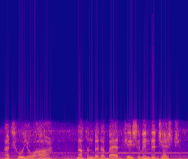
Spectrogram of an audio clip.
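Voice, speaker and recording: A man's voice: mid-range voice, fast, natural voice. A man playing a grouchy, miserly New York moneylender who gets jittery when scared, with an American accent and slangy grumbling, in 1950s radio comedy-drama style. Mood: skeptical. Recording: dull old radio recording, loud music.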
